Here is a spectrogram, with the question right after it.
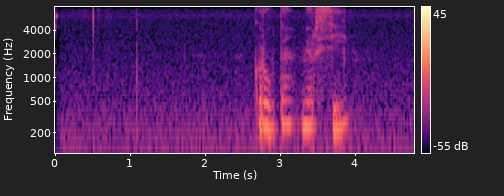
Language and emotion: Russian, neutral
